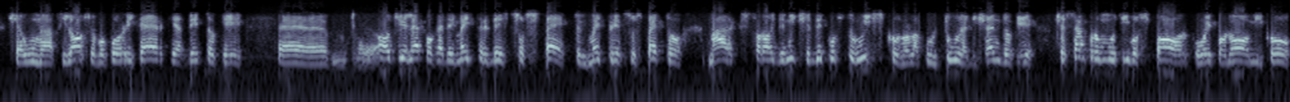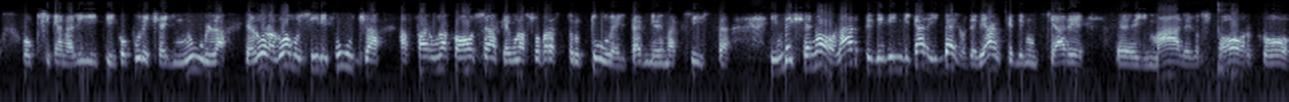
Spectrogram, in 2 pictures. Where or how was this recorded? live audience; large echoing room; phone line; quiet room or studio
phone line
